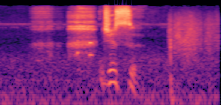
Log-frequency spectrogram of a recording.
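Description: A young woman speaks softly in a shaky voice.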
